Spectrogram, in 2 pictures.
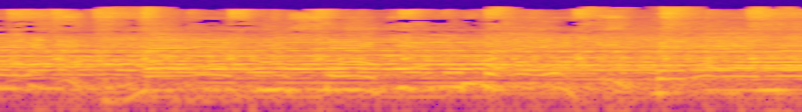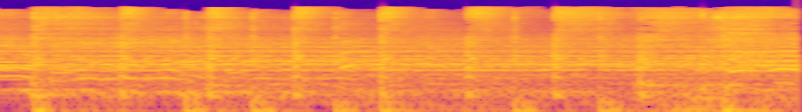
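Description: A rock band playing live: guitar and singing at first, then the drums and bass come in about four seconds in with a steady beat.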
